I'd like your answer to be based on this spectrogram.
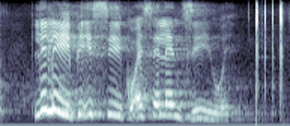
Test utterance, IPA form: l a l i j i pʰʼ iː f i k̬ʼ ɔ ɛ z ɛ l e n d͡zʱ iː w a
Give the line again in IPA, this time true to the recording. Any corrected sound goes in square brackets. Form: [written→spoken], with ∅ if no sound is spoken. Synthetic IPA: l [a→i] l i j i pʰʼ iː [f→s] i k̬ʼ ɔ ɛ [z→s] ɛ l e n d͡zʱ iː w [a→ɛ]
